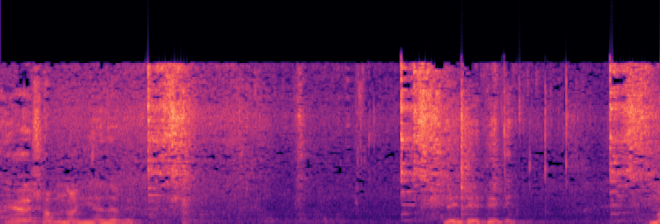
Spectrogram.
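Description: Chopped vegetables sizzling in a steel pot on a gas burner as they are stirred, the frying hiss swelling and fading. A person's voice is heard briefly three times.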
